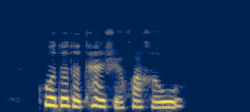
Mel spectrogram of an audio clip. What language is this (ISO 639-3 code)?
zho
